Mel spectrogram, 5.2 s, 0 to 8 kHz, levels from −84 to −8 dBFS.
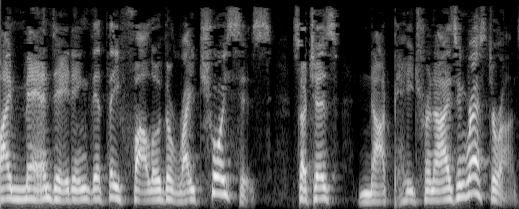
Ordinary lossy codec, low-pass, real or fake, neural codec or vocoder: MP3, 32 kbps; 7.2 kHz; real; none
